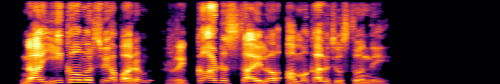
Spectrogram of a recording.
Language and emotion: Telugu, happy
